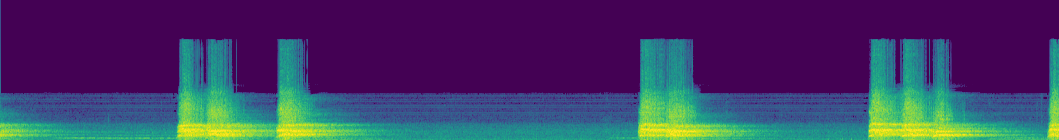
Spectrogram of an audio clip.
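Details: Dog named Miki barking at a mango, sounding off in clusters of two or three quick, forceful barks separated by pauses of a few seconds, each bark echoing in the room.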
